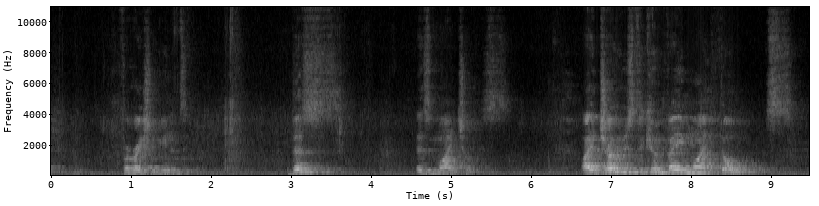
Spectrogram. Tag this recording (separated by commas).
man speaking, monologue, Speech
